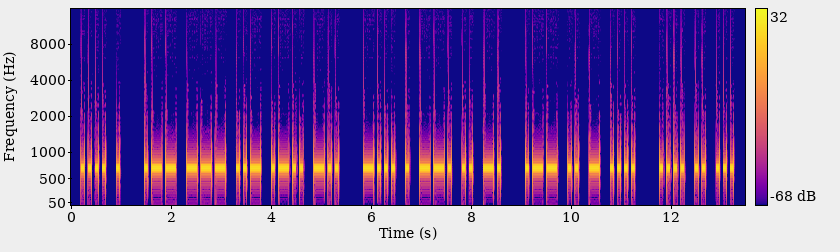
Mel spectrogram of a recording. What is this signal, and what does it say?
Morse code, heard as a keyed tone, about 17 wpm, 700 Hz. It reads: HE WOULD BEGIN WITH HIS
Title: Sentences from Top 1000 Words - Review Part 1 - 17wpm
